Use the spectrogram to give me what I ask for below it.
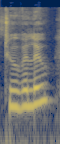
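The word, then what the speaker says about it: Tove Lo: is where we all learned that the Swedish pronunciation of her name is tuvalu but it wasn't until about a week ago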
